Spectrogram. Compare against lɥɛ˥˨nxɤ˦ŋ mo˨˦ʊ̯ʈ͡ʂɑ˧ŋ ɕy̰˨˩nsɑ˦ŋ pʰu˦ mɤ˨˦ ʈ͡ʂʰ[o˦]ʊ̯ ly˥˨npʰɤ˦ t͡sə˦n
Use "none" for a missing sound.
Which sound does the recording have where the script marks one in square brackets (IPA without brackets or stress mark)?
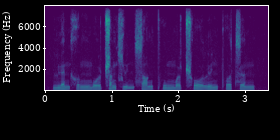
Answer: o˥˨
